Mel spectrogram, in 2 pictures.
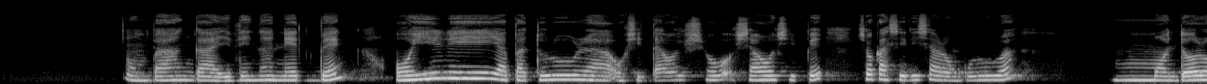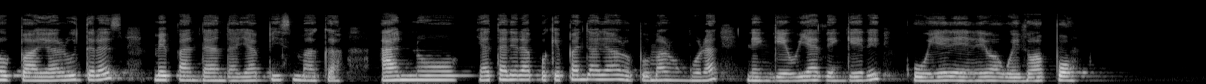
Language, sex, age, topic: Oshiwambo, female, 18-24, finance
